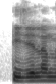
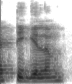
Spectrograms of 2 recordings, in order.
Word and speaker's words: tigellum: टिजेलम या टिगेलम, जैसे आपको मन वैसे प्रोनाउंस करो, बस याद रहना चाहिए।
